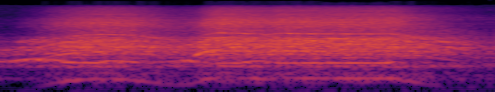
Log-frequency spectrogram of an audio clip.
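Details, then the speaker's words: Battery Ryobi leaf blower on a fully charged battery holds a moderate fan whine and won't reach full speed when squeezed; faulty trigger switch. "if you just squeeze it down like you're supposed to be operating this thing it does not go into full um Power here"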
